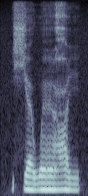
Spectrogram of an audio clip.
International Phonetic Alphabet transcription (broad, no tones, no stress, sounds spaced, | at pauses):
ç ɛ w ɛ̃ ʕ i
